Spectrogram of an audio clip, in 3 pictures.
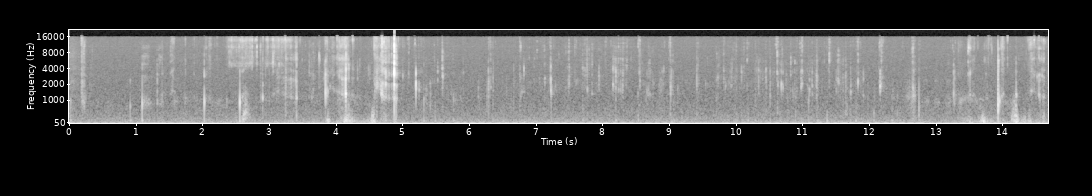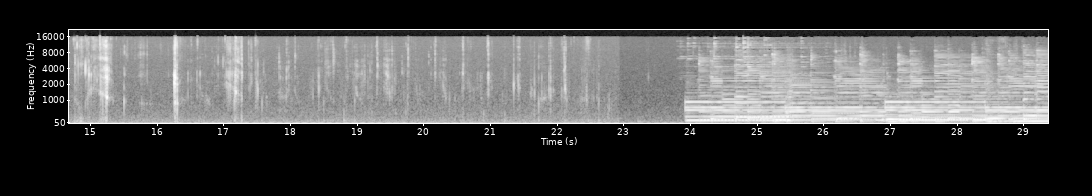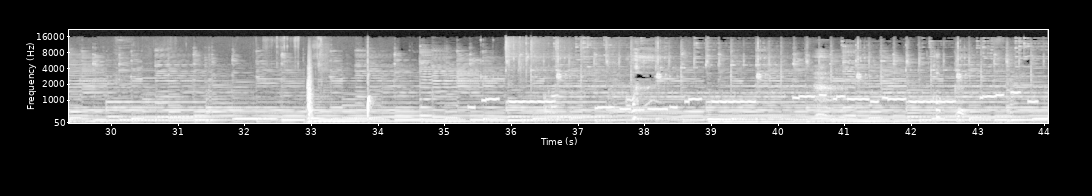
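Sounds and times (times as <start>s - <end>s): dog crunching a chew treat: 0.0s - 23.0s.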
